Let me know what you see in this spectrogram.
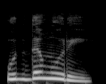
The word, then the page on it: ಉದ್ದಮುರಿ: kannada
